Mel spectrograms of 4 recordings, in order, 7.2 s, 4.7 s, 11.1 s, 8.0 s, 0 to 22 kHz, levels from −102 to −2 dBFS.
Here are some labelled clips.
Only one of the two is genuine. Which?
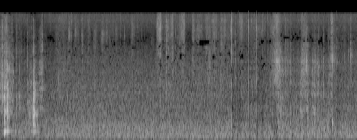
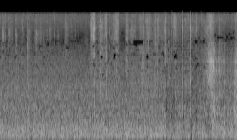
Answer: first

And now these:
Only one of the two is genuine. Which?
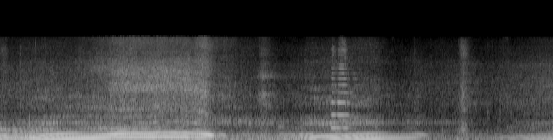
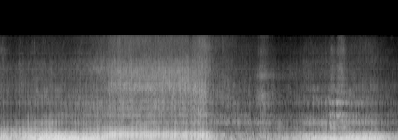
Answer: first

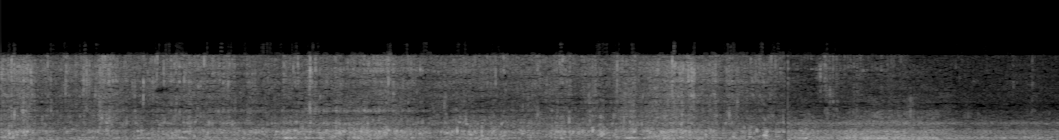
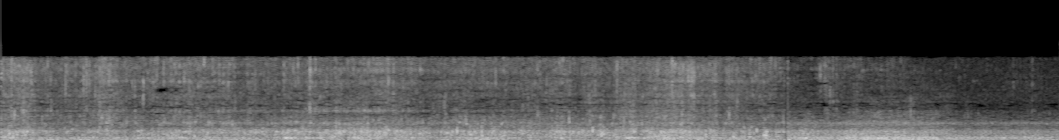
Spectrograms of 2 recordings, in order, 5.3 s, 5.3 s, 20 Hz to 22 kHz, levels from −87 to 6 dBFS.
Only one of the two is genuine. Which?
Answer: first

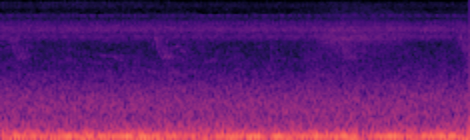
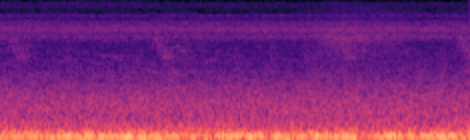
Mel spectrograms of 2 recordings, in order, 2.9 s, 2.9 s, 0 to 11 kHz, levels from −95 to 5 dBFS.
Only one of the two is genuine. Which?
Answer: first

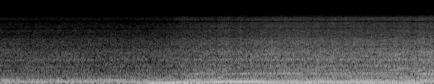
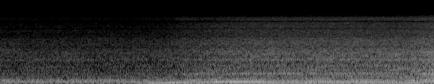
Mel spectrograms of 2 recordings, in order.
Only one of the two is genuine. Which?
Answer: first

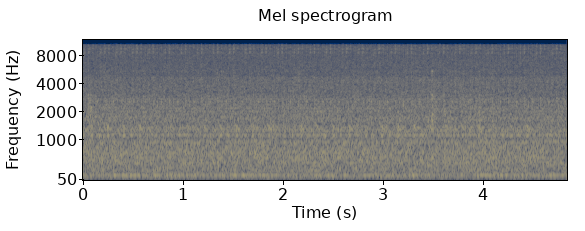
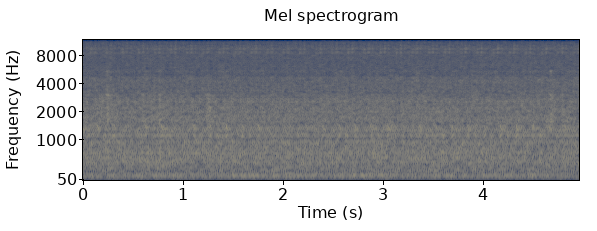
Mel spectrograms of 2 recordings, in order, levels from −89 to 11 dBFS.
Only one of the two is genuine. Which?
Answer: first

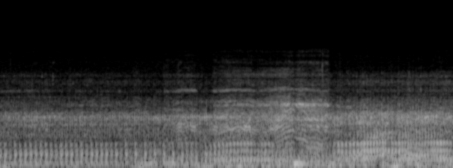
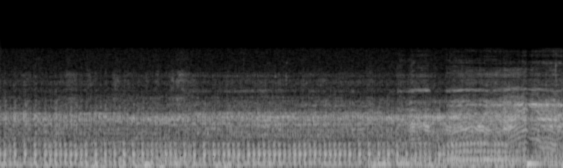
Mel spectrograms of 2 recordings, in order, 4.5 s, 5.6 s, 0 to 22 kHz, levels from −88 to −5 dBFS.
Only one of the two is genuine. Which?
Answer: second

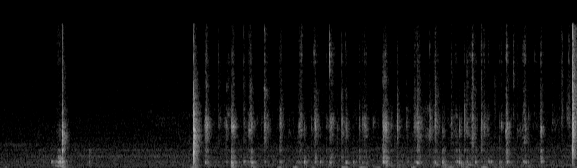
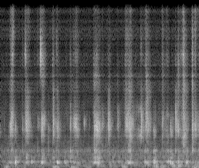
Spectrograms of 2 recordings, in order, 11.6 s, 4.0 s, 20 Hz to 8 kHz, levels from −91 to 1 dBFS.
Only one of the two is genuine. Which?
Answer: first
